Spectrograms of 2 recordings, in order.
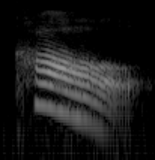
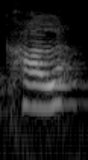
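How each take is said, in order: First: The final L is held long and soft. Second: The final L is released quickly. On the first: The speaker calls it right. "we say call" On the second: The speaker calls it wrong. "So we don't say call"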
